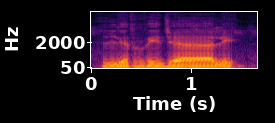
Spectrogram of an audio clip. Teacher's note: للرجال را زیر کی وجہ سے باریک پڑھا جائے گا. جا الف مدہ ہے، ایک الف کی مقدار کے برابر کھینچ کر پڑھیں گے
